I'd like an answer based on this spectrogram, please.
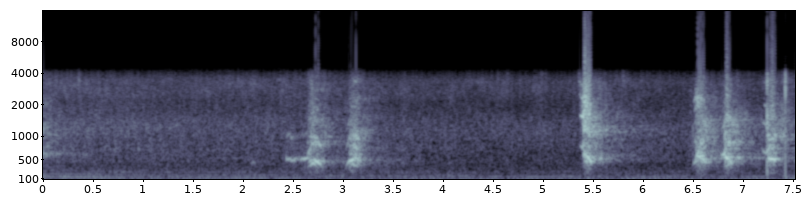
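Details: Playful dogs Mookie and Maeby at Bassett Park, Hamden, Connecticut, give a run of short barks, a pair near the start then a quicker cluster of three toward the end, with low rumbling background noise.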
